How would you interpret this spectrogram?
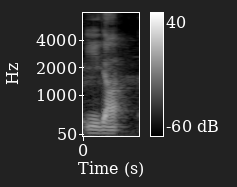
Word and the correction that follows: Aegon: How do you say that name? Sorry, I'm butchering. – Aegon. – Aegon.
